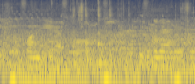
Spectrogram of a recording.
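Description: Outdoor ambience of indistinct voices with a bird calling, possibly a dove's coo, over faint low thumps.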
